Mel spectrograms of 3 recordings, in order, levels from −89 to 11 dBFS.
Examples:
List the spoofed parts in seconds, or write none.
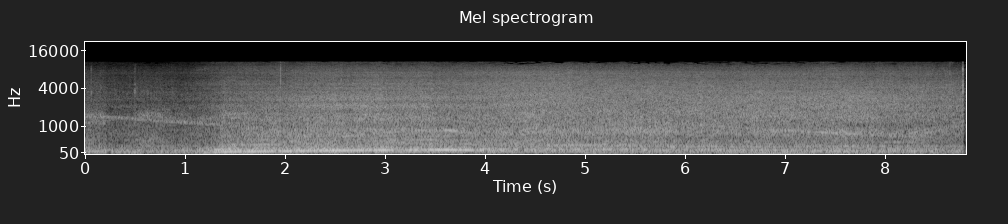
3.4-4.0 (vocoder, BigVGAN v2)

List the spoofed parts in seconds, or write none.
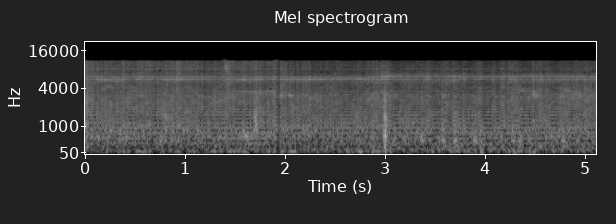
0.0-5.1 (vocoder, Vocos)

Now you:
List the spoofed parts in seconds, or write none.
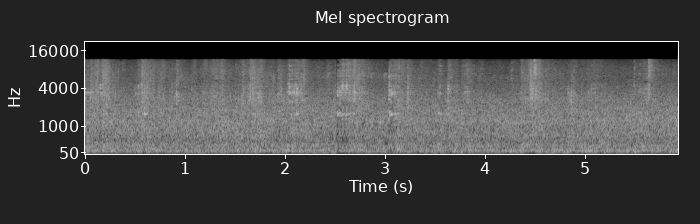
1.1-5.9 (vocoder, Vocos)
